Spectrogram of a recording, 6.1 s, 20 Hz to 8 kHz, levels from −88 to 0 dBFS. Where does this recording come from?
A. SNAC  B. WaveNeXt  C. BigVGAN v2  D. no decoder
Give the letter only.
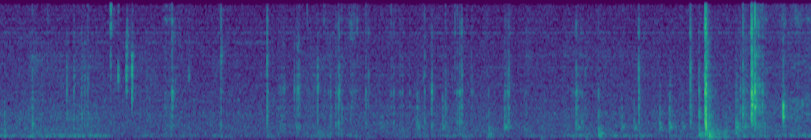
C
